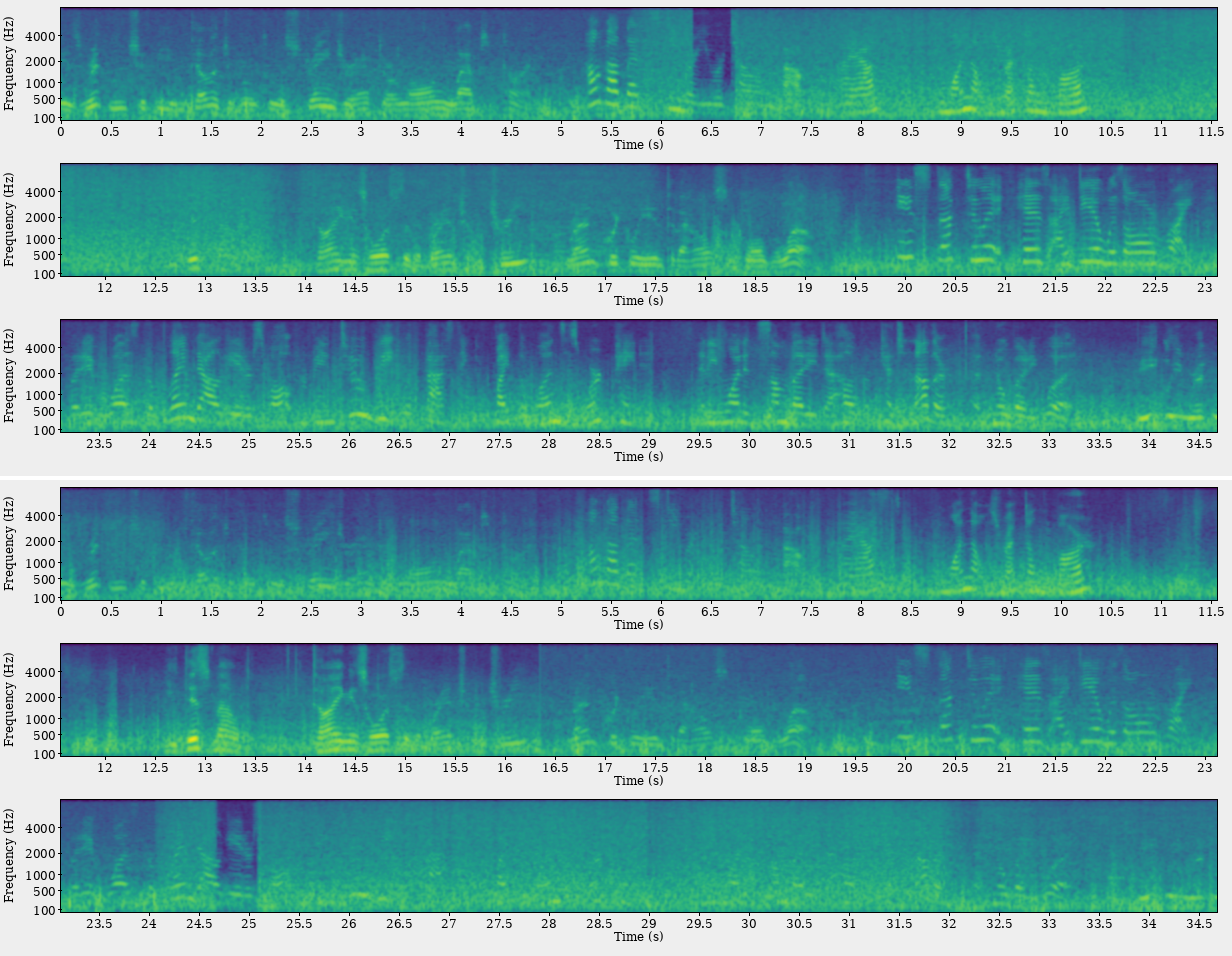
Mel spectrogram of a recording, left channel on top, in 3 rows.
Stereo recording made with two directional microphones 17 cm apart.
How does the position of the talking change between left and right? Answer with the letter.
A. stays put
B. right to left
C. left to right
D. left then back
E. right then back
E.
